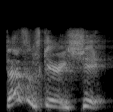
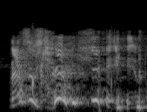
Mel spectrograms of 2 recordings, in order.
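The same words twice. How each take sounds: First: Excited alarm. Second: That's some scary shit laughed out high and slow; high, slow laughing repeat. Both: Real, not acted.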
